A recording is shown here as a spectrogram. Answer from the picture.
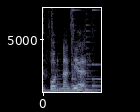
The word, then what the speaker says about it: Fornasia: Yes, you got the Australian one. I can give you the proper Italian Venetian. – I want to hear the OG version, please. – It is Fornasia.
